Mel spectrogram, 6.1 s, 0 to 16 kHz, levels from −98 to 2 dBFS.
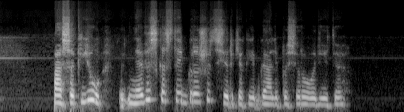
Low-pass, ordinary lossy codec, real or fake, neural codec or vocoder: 14.4 kHz; Opus, 16 kbps; real; none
